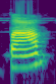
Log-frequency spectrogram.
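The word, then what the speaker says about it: palm: हम और देख रहे हैं, एल के बाद जब एम आए, एल के बाद जब एम आए, एल के बाद एम आ रहा है, जब भी एल साइलेंट है।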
